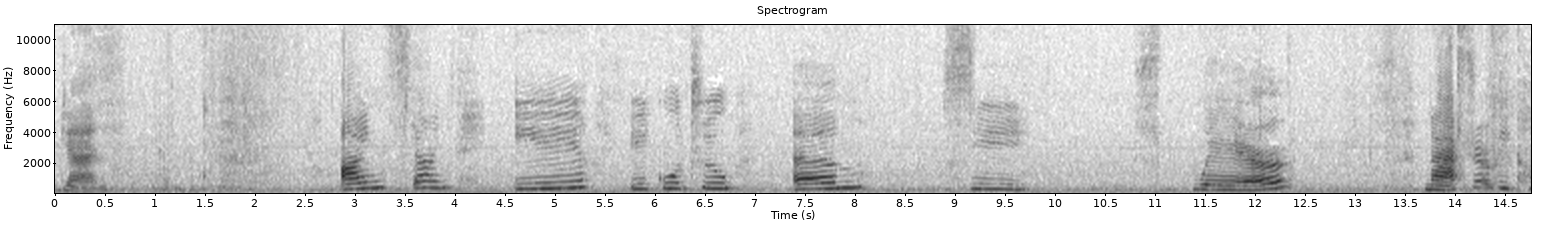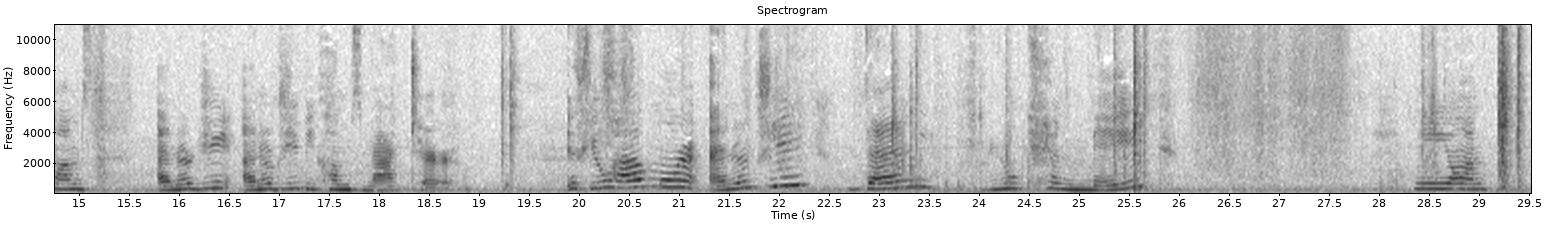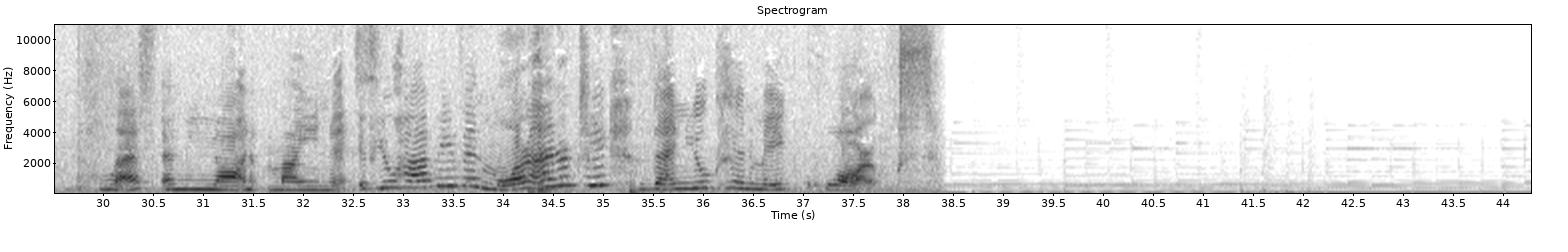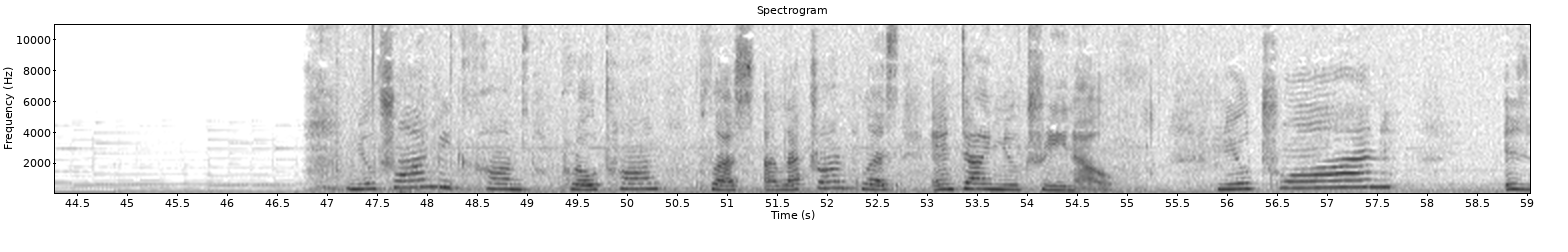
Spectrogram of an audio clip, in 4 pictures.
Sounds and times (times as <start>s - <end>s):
Speech: 0.0s - 0.6s, 2.8s - 4.0s, 4.6s - 6.8s, 7.4s - 8.1s, 9.0s - 9.8s, 10.8s - 12.4s, 13.7s - 15.2s, 15.8s - 18.8s, 19.9s - 25.9s, 28.3s - 29.1s, 29.9s - 38.4s, 47.2s - 54.9s, 55.9s - 57.7s, 58.8s - 59.0s.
